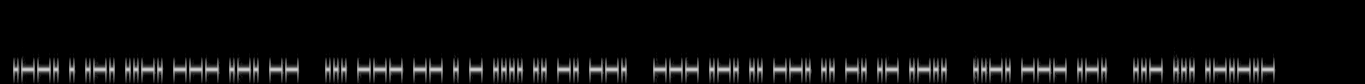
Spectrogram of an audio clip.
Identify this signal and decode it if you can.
Morse code, heard as a keyed tone, about 32 wpm, 700 Hz. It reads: PERFORM SOMETHING ORIGINAL FOR US.
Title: Sentences from Top 1000 Words - Review Part 6 - 30wpm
